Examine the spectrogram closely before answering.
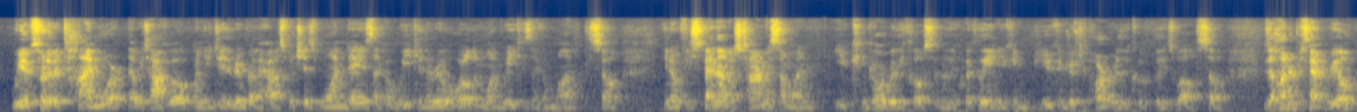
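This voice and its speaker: Very fast, monotone speech from a man with a fairly low pitch and flat intonation, with audible room echo and noticeable background noise. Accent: Canadian. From Canada. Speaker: reality show contestant. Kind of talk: interview.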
